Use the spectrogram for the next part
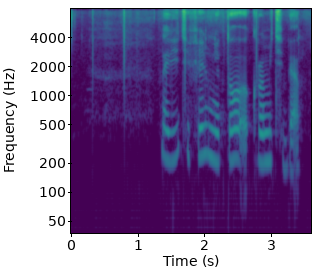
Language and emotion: Russian, neutral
